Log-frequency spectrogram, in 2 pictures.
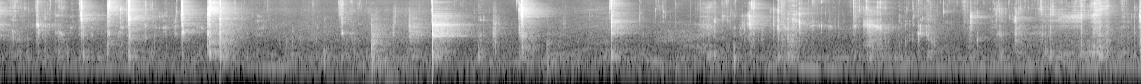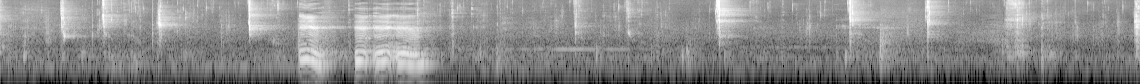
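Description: Close-miked wet chewing, lip smacks and mouth clicks of someone eating soft deshelled seafood in butter sauce. About two-thirds of the way through comes one short vocal sound, the loudest moment.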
